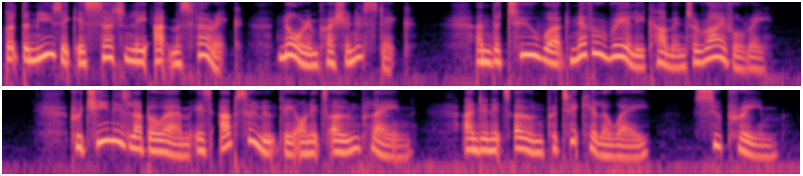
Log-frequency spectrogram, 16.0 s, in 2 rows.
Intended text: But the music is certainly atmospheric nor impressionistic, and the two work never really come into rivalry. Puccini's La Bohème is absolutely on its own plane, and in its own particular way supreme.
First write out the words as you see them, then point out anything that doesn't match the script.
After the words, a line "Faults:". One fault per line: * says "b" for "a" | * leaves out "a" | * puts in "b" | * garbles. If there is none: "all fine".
But the music is certainly atmospheric nor impressionistic, and the two work never really come into rivalry. Puccini's La Bohème is absolutely on its own plane, and in its own particular way supreme.
Faults:
all fine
